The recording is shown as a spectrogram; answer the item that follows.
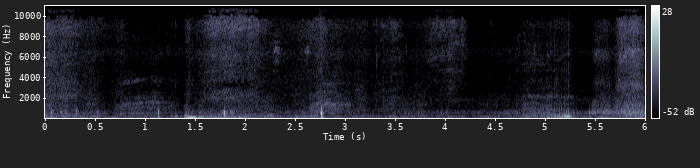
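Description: A person moving about inside a van in the dark: a few short knocks and camera-handling bumps, with faint breathing in between.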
